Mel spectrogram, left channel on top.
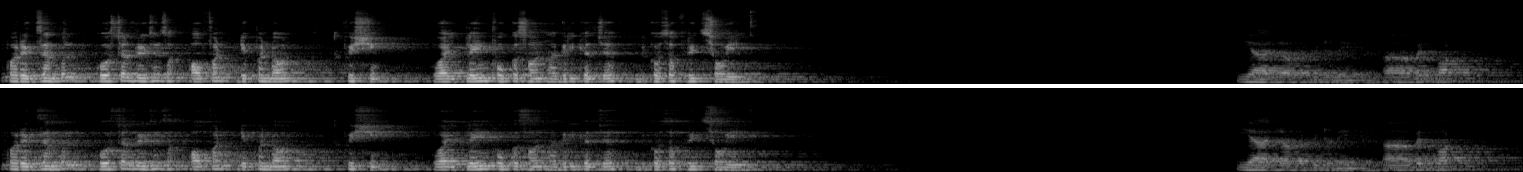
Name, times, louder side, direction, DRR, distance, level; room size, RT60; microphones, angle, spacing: voice 1, 0.1-3.0 3.4-3.9 4.3-7.5, left 2 dB, 60° left, 9 dB, 0.6 m, -27 dB
voice 2, 12.4-14.5, equal, 40° right, -1 dB, 1.6 m, -39 dB
9.1 x 8.4 x 6.0 m, 2.2 s
head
